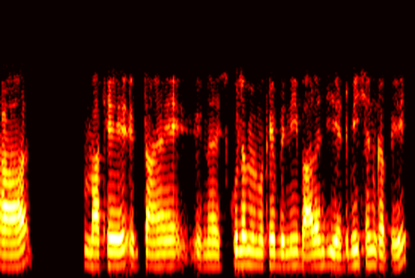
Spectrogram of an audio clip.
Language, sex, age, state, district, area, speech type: Sindhi, male, 30-45, Maharashtra, Thane, urban, conversation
